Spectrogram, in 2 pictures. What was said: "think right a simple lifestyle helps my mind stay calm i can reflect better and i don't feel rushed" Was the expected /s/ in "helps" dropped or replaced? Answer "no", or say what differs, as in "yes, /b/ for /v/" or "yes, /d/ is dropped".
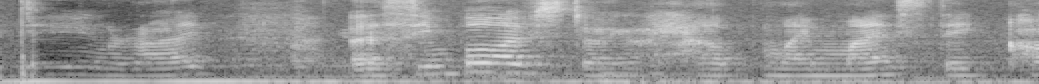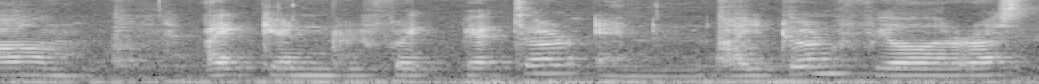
yes, /s/ is dropped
